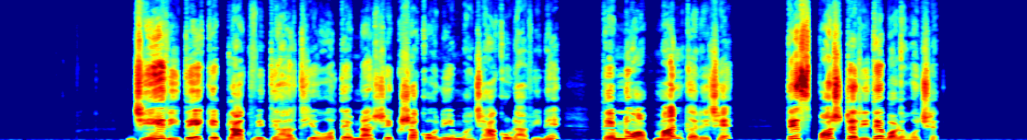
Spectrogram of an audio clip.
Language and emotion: Gujarati, disgusted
